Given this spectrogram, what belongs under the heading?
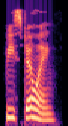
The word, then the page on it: bestowing: British English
